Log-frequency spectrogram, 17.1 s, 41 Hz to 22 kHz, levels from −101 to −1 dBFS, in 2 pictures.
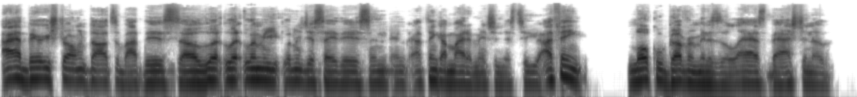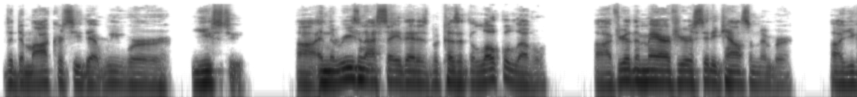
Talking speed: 240 wpm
